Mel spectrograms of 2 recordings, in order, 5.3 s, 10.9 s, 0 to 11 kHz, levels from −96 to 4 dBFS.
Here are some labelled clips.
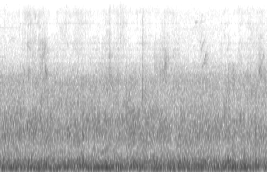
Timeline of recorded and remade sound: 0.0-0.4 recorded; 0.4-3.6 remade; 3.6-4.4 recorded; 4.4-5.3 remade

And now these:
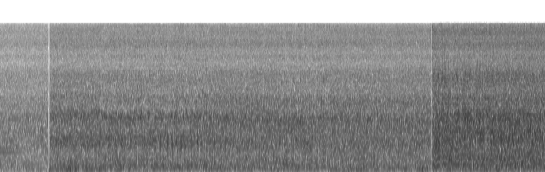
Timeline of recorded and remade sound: 0.0-2.0 recorded; 2.0-4.2 remade; 4.2-5.6 recorded; 5.6-6.6 remade; 6.6-8.6 recorded; 8.6-9.9 remade; 9.9-10.9 recorded

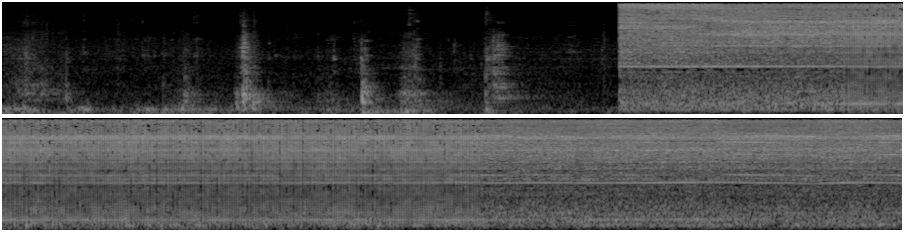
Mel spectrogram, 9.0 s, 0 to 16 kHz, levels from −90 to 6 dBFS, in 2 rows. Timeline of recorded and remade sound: 0.0-4.2 recorded; 4.2-6.9 remade; 6.9-9.0 recorded

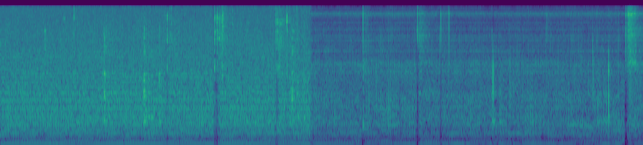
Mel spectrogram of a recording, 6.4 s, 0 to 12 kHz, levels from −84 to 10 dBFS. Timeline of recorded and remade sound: 0.0-3.1 recorded; 3.1-6.4 remade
